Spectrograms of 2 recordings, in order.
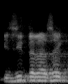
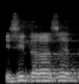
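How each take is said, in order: The two takes are said the same way.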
